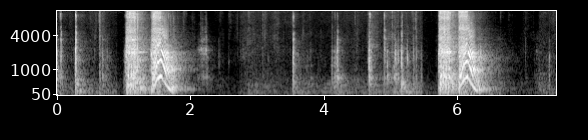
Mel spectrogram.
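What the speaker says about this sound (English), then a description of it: "Remove the 19mm bolts for the lower ball joint bracket." A power tool zips out 19mm bolts from the lower ball joint bracket of a 2005–2015 Toyota Tacoma, two sharp loud bursts with pitch sweeping down as each bolt spins free, separated by quieter clanks and handling noise.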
